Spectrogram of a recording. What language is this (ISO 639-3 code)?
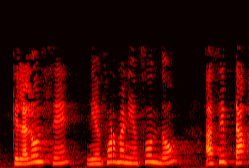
spa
